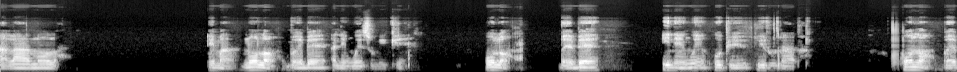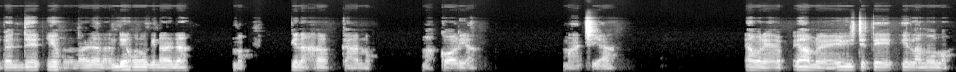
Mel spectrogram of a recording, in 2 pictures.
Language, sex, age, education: Igbo, male, 30-45, tertiary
